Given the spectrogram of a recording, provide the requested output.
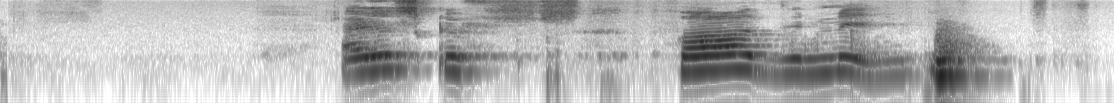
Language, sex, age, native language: Icelandic, male, 7, Icelandic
